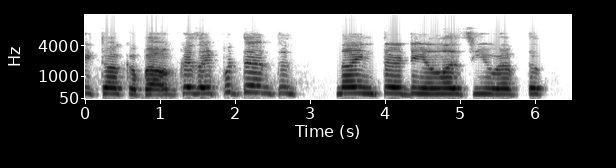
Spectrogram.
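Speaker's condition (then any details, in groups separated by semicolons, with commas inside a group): Spastic ataxic cerebral palsy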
